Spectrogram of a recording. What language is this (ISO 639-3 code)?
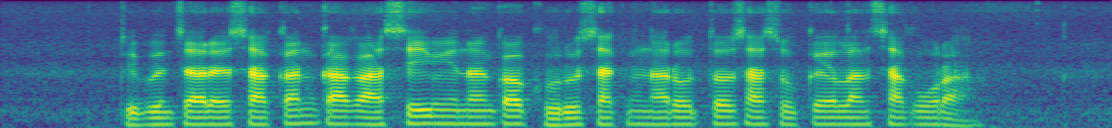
jav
